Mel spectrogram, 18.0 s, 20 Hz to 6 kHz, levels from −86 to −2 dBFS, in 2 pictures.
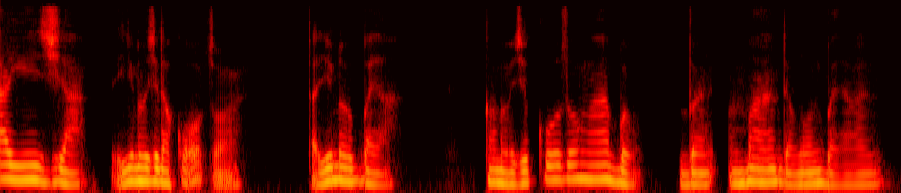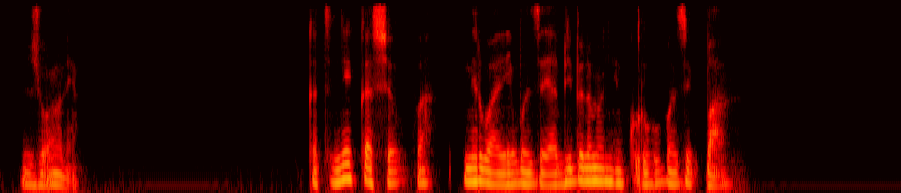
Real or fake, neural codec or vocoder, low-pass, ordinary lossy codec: fake; codec, 16 kHz, about 1 kbps, DyCAST, with the encoder's durations; 5.4 kHz; AAC, 48 kbps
